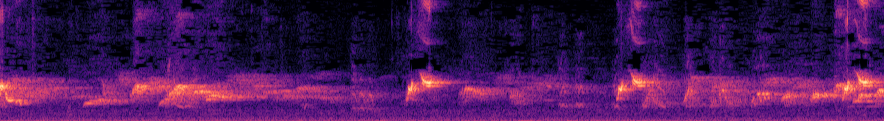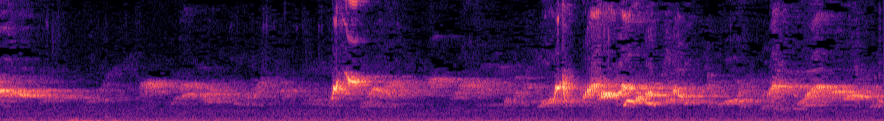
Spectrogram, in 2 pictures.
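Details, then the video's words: In a caged singing contest, red-whiskered bulbuls, including a wild-caught adult spreading its tail, deliver repeated bubbly phrases about once a second, each opening with a sharp note and rolling into sweet warbling. "CHÀO MÀO | Hót đấu kích ché"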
